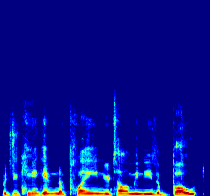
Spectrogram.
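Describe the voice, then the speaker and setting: A man's voice: a little high, quick pace, warm tone, dry recording. A man on a phone call ranting in a sarcastic, profane, exasperated way. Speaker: prank caller and channel host. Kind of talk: trolling phone call rant.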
